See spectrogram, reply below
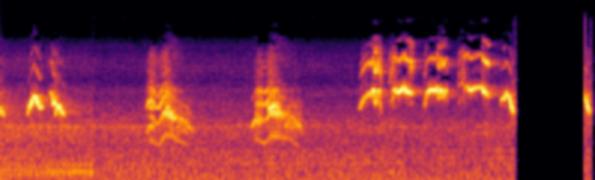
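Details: Oriental magpie-robin, called kacer in Indonesia, gives three rough, scratchy notes followed by a quick run of repeated whistled phrases, then silence with one final short note.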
